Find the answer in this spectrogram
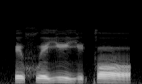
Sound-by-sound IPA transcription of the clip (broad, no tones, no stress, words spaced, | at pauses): ɪxʷejiji kɔ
